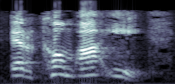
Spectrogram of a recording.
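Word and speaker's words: erkomai (ἔρχομαι): And that word come is so interesting as where it's erkomai, and it's you can spell it English, Deb, because good good luck trying to spell it after I said it. It's e r k h o m a H E E. E R K H O M A H E E. Erkom Ai.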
